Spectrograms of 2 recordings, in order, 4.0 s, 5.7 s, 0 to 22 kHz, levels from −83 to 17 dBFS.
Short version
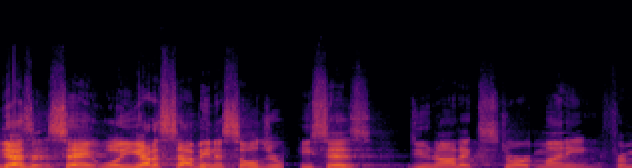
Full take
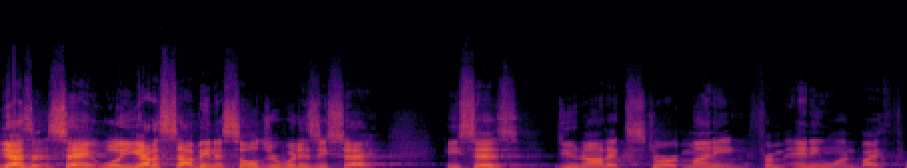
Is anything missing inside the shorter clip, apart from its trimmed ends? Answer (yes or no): yes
